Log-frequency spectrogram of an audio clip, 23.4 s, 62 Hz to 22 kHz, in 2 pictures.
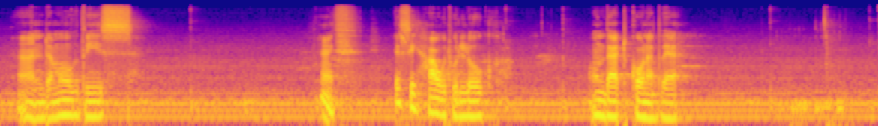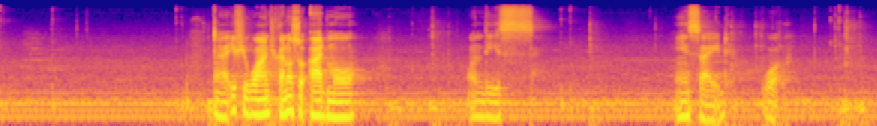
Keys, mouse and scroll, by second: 0.0 click, 1.1-11.8 drag, 4.4 scroll up 1, 11.2 shift+d, 11.8 right click, 12.6-19.3 drag, 14.5 `, 15.9 KP_7, 17.6 shift+d, 19.8 `, 21.6 e, 22.9 right click, 23.2 ctrl+z.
